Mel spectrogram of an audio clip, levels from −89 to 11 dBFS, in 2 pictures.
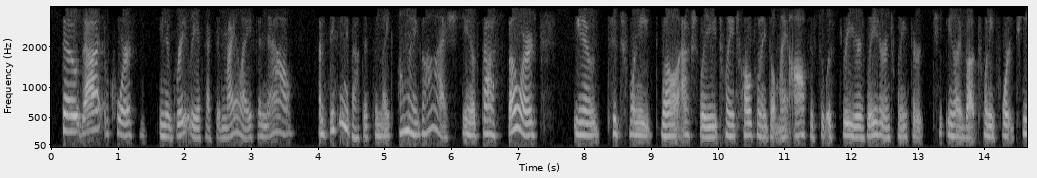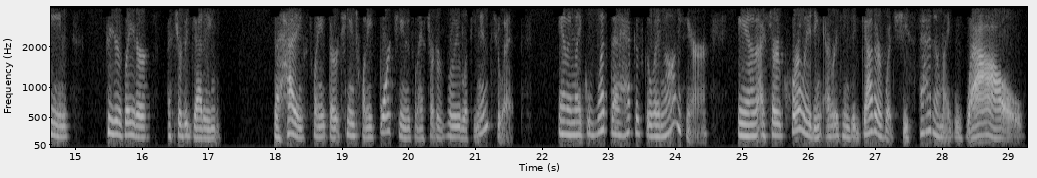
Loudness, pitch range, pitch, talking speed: -27 LUFS, 175-215 Hz, 195 Hz, 185 wpm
